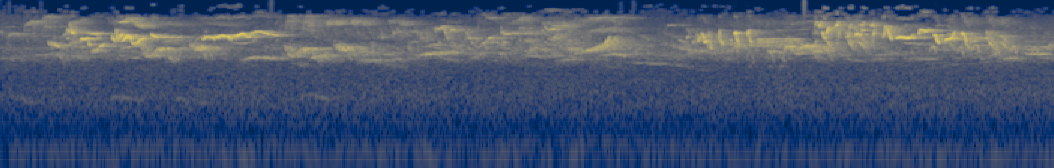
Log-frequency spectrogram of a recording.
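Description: A dense chorus of birdsong, many birds chirping and trilling at once in a steady, overlapping stream for the whole stretch, with a faint low background hum beneath.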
